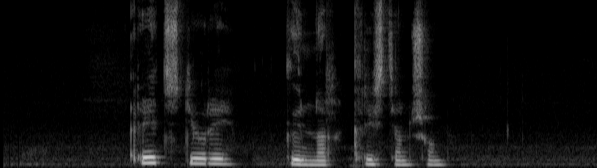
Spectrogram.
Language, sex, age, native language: Icelandic, female, 18-19, Icelandic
